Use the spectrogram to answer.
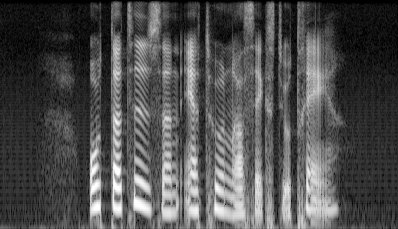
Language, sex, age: Swedish, female, 27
